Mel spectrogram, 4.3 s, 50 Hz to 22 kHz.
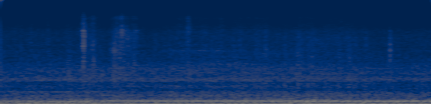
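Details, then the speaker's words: Highway cruise in a 1966 Ford Mustang convertible with a 289 V8 and automatic transmission. A smooth, steady low rumble under road noise; stock-sounding and not overly loud. A normal, healthy exhaust. "I would say a very stock sounding Mustang. It's not overly loud. You do hear that rumble if you're behind"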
